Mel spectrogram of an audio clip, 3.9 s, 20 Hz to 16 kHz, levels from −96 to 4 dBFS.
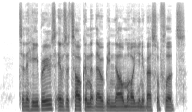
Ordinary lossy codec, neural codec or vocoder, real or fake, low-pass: none; vocoder, 44.1 kHz, 128 mel bands, Pupu-Vocoder; fake; 14.4 kHz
